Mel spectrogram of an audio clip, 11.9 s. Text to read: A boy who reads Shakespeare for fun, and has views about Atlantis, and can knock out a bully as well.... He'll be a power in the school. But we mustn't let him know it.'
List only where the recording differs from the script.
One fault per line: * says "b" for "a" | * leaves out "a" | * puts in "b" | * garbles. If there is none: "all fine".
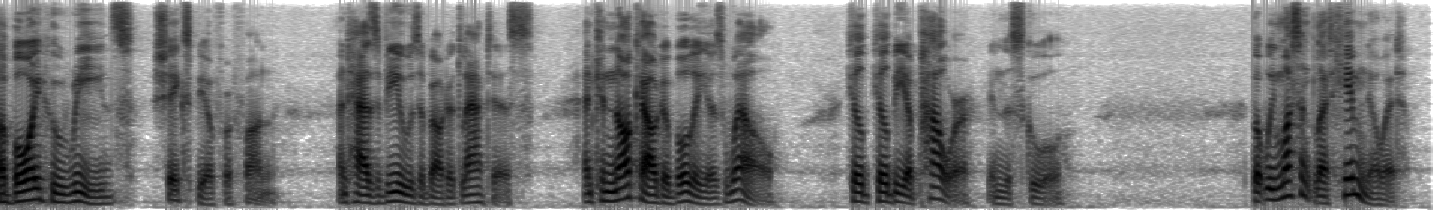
* puts in "he'll"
